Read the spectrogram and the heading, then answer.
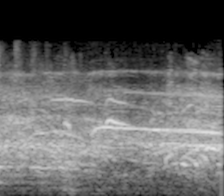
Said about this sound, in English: The Elm Creek crowd trying to make some noise as you can hear below us.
